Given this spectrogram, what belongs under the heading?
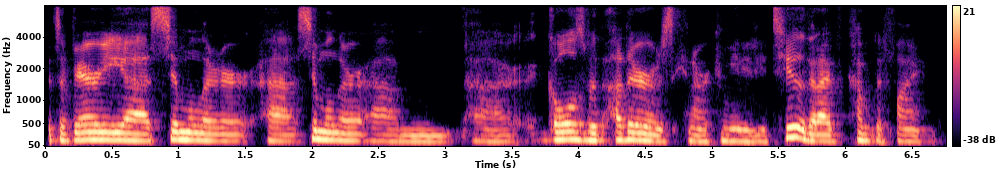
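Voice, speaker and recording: A man's voice: medium pitch, fairly even intonation, moderate pace, a little mellow, slight background noise. A man born in the Philippines, a guest in an interview, speaking casually and thoughtfully, with many fillers and restarts. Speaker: guest, brand founder.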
